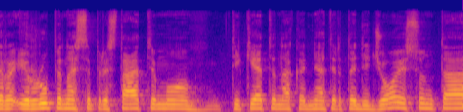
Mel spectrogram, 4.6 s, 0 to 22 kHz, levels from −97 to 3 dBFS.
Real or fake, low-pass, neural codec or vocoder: real; 14.4 kHz; none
